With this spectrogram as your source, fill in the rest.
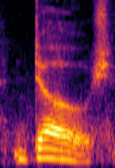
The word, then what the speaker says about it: Doge: official in an Italian city state it is pronounced Doge this is a real thing and here is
